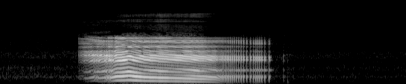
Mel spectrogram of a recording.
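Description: Red deer stag roaring: one loud call of about two seconds, starting just under a second in, that dips in pitch toward its end and then breaks off.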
